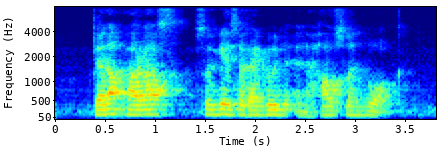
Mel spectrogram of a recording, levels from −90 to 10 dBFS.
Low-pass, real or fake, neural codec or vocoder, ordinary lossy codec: none; fake; codec, 16 kHz, 4 kbps, FreqCodec, smaller model; none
